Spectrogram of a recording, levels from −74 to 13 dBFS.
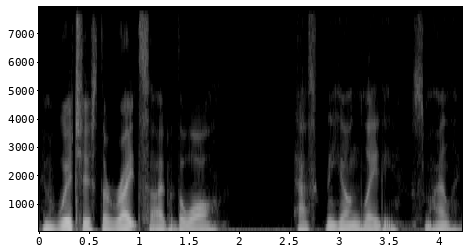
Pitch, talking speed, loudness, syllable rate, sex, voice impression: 105 Hz, 200 wpm, -19 LUFS, 5.2 syllables/s, male, masculine, slightly adult-like, slightly weak, slightly sincere, slightly calm, kind, slightly modest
